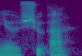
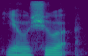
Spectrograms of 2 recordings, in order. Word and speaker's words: Yehoshua: but as we learned, this is a stolen patach, meaning the vowel sound is before the consonant. So now it is Yehoshua, Yehoshua, the ayin at the very end, but everybody pronounces it just Yehoshua, Yehoshua.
